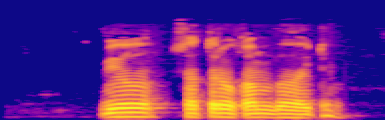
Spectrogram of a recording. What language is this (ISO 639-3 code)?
sbn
